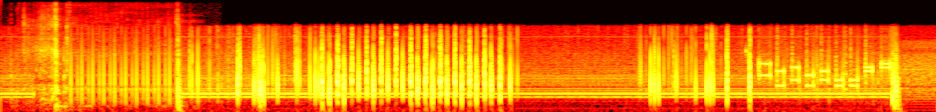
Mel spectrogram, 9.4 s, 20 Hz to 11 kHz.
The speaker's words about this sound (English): Here is the way a long-distance call starts to go through from one of the NX1s in Greenville, North Carolina.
